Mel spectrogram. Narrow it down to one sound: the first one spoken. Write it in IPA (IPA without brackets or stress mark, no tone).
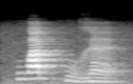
w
